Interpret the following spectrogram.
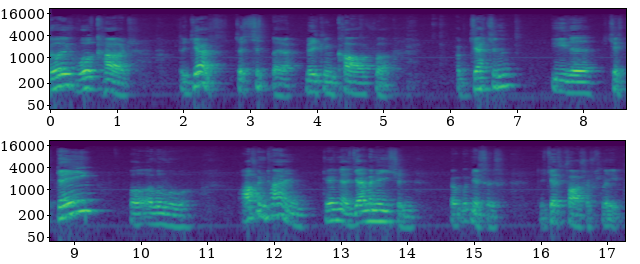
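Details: Comedian with cerebral palsy performing stand-up; dysarthric speech (cerebral palsy).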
